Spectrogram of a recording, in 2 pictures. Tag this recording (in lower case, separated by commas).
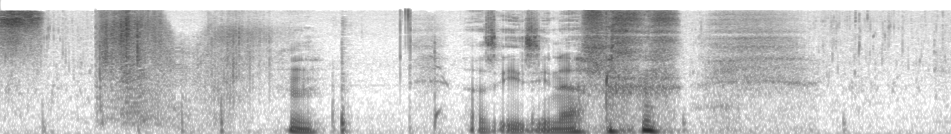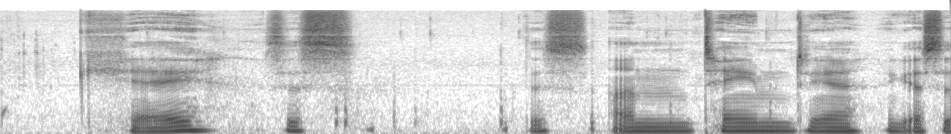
walk, speech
